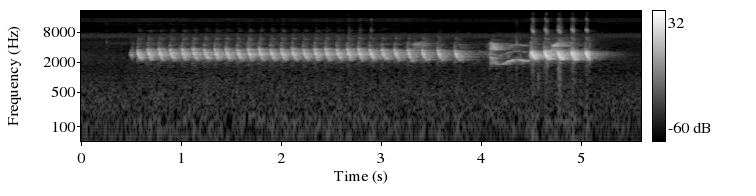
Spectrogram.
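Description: A cotton bird (burung kapas) chirps loudly and close by in a long rapid series of repeated notes, then pauses briefly before a shorter, higher burst of chirps.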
